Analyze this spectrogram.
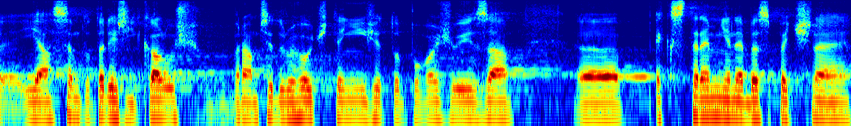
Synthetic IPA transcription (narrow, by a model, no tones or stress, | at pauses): jaːsɛmt̪o̞t̪adɪriːkaluʃvɾaːmt͡sɪd̪ɾuɦɛːɦo̞t͡ʃt̪ɛɲiːʒɛt̪o̞po̞vaʒujɪza | ʔɛkst̪ɾɛːmɲɛnɛbɛspɛt͡ʃnɛː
